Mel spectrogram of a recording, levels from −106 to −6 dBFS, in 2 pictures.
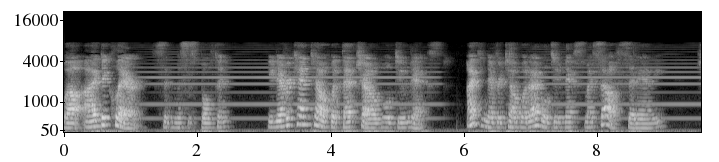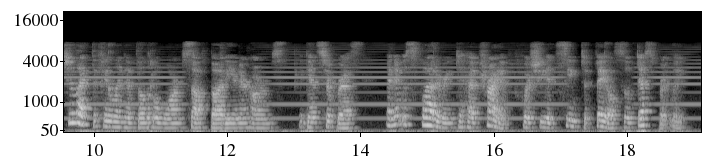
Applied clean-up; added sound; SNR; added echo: none; Bowed string instrument; 17 dB; reverberation time 0.2 s.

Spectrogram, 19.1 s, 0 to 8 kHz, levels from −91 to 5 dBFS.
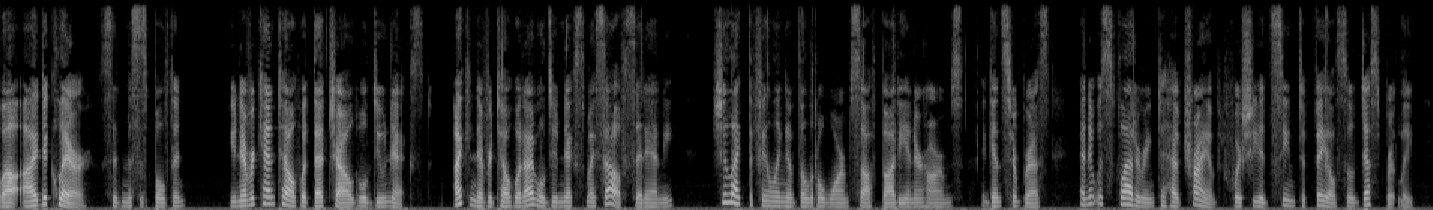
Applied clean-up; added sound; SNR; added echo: none; none; none; none.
